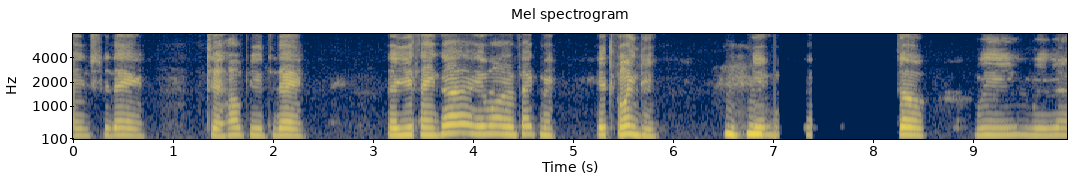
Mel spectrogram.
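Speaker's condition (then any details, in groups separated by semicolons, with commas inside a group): Cerebral palsy; from birth, wheelchair user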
